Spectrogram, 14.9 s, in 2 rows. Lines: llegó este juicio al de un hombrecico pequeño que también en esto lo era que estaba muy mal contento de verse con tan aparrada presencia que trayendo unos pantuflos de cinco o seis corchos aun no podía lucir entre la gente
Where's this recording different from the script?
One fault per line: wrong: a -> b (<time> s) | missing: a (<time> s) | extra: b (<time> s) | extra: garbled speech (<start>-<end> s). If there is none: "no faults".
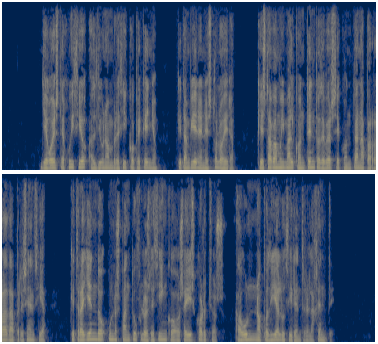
no faults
